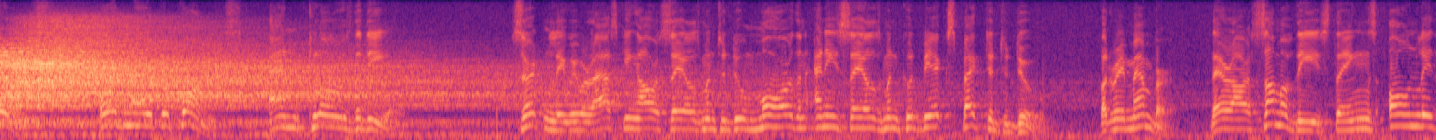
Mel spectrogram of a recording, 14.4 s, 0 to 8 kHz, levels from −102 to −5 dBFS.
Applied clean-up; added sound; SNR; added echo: none; Gong; -4 dB; none.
